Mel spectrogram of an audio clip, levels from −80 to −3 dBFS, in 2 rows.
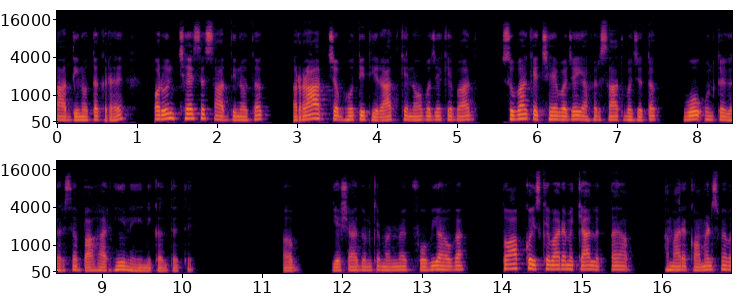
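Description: No technical faults are audible.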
